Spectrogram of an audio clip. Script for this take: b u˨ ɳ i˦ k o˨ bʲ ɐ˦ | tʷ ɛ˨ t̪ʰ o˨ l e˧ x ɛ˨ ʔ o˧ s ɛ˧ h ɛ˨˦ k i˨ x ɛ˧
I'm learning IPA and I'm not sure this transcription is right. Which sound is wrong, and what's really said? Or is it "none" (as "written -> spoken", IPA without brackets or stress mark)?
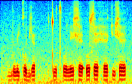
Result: none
